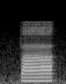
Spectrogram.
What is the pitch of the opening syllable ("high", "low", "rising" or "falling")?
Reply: high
